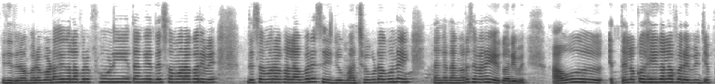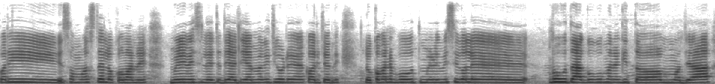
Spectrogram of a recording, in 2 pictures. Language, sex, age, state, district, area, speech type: Odia, female, 18-30, Odisha, Kendujhar, urban, spontaneous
